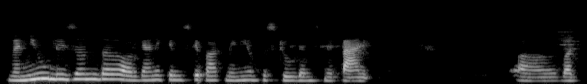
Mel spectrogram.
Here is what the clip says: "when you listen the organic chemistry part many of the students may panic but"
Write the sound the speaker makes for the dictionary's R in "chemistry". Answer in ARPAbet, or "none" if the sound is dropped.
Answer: none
